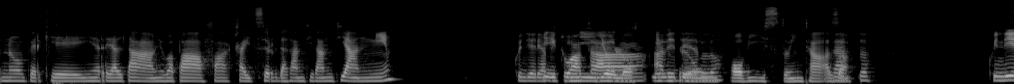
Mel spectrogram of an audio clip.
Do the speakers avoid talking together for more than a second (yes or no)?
no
